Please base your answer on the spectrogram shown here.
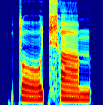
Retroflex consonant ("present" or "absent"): absent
